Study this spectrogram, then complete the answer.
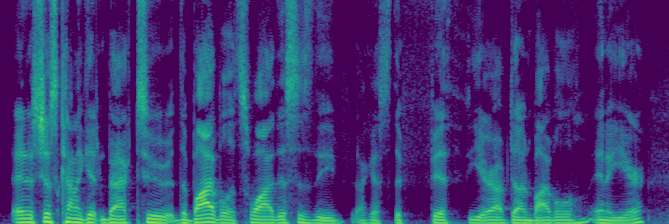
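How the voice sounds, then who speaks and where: A plain, everyday voice from a man with an American accent, fairly low pitch, fairly even intonation and a moderate pace with hardly any pauses, on a very clean recording with a silent background. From US South. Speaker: podcast host. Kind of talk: casual chat.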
